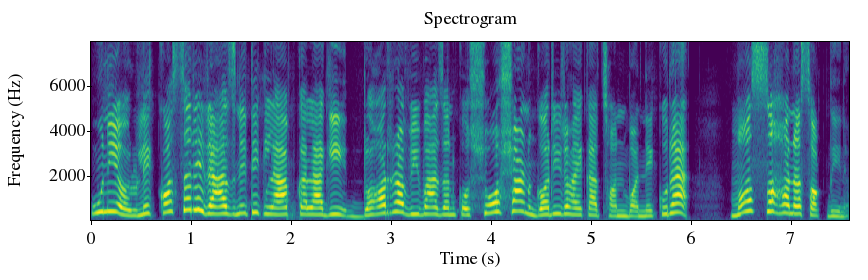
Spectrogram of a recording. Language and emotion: Nepali, angry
